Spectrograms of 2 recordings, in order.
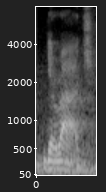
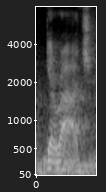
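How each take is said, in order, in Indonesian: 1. Diucapkan dengan aksen Amerika. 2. Diucapkan dengan aksen Amerika.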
